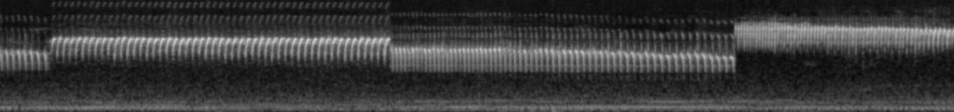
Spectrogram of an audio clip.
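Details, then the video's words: Domestic canary singing, used for training young birds: long, rapid rolling trills held for several seconds each, stepping abruptly between pitches, from a mid trill up to a higher one, down again, then up to the highest. "Canário Do Rei Canto Lindo Para Filhotes Em Treinamento"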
